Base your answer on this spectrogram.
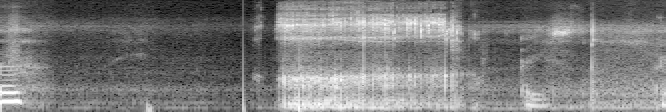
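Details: Dad asleep and snoring: a loud, rough, noisy breath lasting about a second amid quiet room sounds; ordinary snoring.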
